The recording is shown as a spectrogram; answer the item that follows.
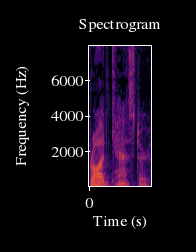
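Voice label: "broadcaster", US English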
